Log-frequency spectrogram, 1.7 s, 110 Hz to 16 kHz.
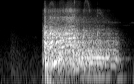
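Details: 1970 Morris 1300 (ADO16) barn find sitting for many years, newly refitted starter hot-wired directly: short, even starter whir turns the engine over for about a second with no grinding; normal starter cranking.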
